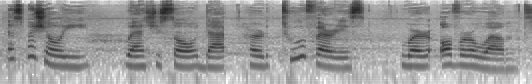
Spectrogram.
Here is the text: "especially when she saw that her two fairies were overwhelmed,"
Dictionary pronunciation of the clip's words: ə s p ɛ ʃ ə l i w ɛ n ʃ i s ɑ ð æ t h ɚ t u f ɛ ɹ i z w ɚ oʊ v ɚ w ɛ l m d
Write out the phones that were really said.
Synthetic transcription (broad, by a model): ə s p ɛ ʃ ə l i w ɛ n ʃ i s ɑ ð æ t h ɚ t u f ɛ ɹ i s w ɚ oʊ v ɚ w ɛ l m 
